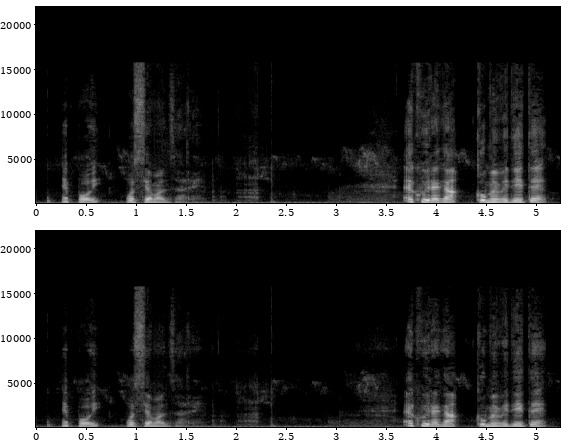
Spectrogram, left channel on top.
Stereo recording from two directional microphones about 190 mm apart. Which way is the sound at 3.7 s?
15° left (ahead or behind).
